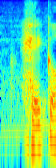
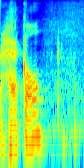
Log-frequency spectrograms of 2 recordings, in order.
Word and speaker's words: Haeckel: And this tree of life was drawn by, I think his name is pronounced Ernst Haeckel or Haeckel.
